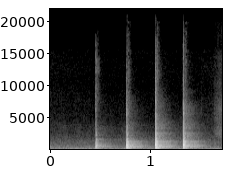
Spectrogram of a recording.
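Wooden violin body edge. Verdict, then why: Closed. Four tapping knocks on the edge of a wooden violin body where the seam is properly glued and closed. Each tap is short and dry, with a quick decay. The sound differs from the tone of an open seam, showing the seam is sound.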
